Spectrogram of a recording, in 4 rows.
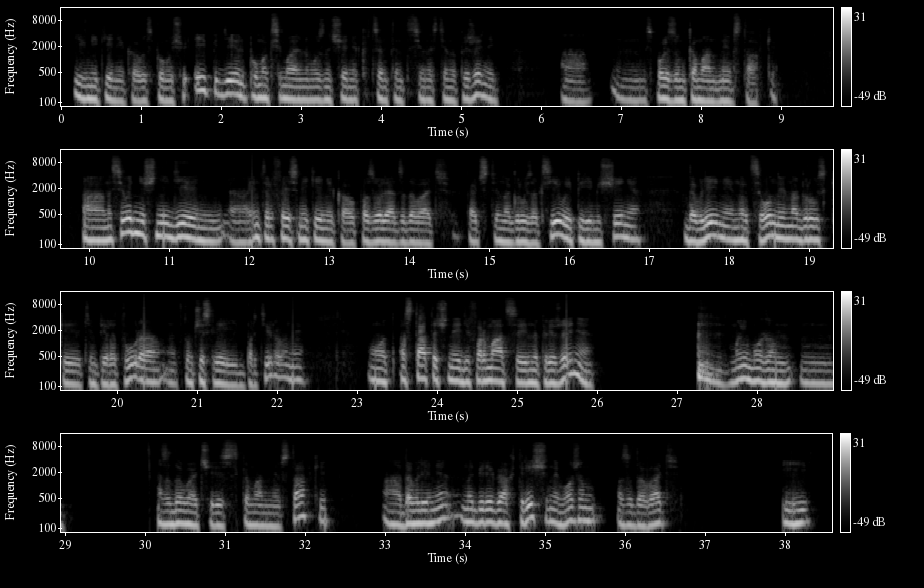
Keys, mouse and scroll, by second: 6.9 right click, 38.0 right click.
